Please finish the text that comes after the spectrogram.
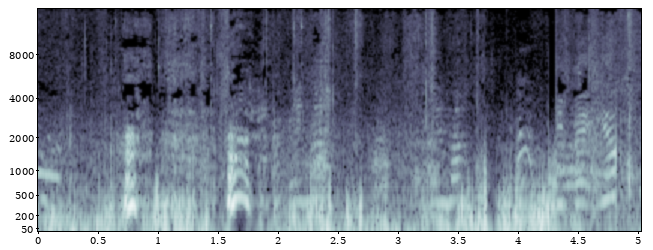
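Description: A dog on a horseback-riding farm in Ecuador yips and barks in short, loud bursts near the listener, mixed with agitated human speech and shouting.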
